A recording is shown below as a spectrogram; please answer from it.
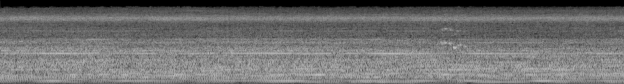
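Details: Old Hoover Junior upright vacuum, recently repaired by a shop, running: constant high motor hum with a thin steady squeal over it, caused by a squeaky wheel.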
